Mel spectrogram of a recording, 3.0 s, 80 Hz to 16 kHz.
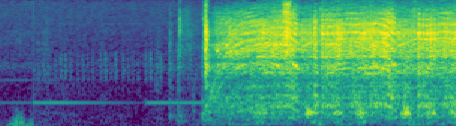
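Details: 2001 Kia Sportage during compression test, cranking with plugs out: steady cranking at about three beats per second with even, unbroken rhythm; compression consistent across cylinders, one reading higher, attributed to oil on valves.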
